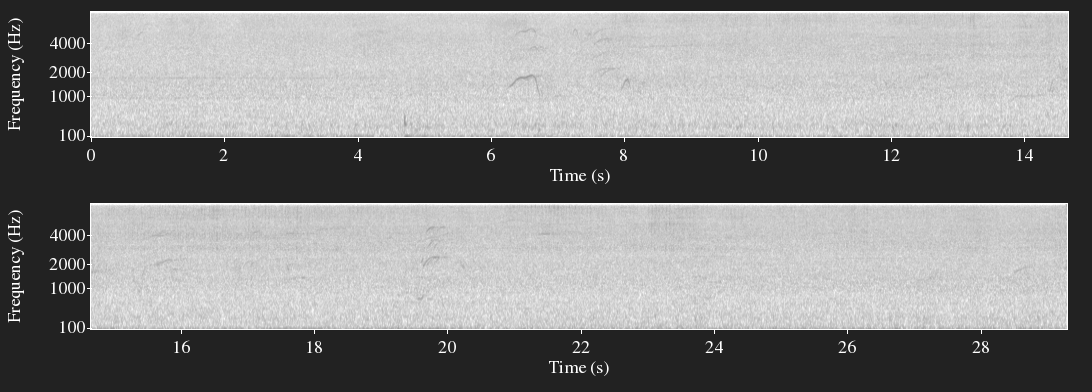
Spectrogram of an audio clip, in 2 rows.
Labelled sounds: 6.2	6.8	killer whale, southern resident, 1.1 to 6.7 kHz
19.5	20.0	killer whale, southern resident, 0.70 to 4.9 kHz

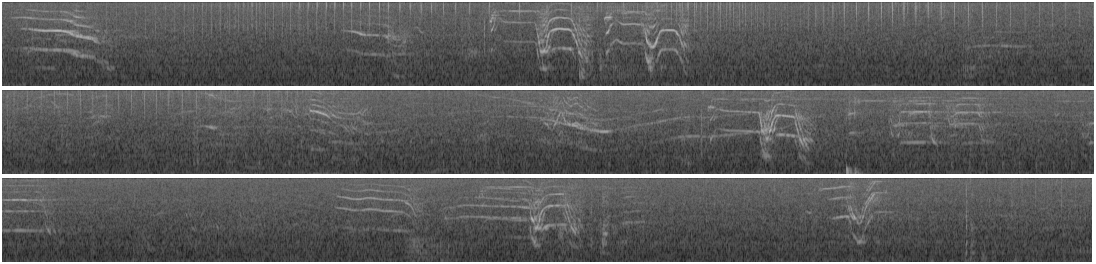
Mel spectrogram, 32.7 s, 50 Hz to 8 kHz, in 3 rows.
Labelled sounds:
0.0	1.2	killer whale, northern resident, G clan, 0.83 to 6.0 kHz
3.4	4.0	killer whale, northern resident, G clan, 1.1 to 3.6 kHz
4.9	5.8	killer whale, northern resident, G clan, 0.99 to 5.9 kHz
6.1	6.9	killer whale, northern resident, G clan, 0.86 to 5.4 kHz
9.7	10.3	killer whale, northern resident, G clan, 1.5 to 2.8 kHz
11.3	12.0	killer whale, northern resident, G clan, 2.8 to 6.9 kHz
14.0	19.1	killer whale, northern resident, G clan, 0.83 to 5.7 kHz
19.5	20.8	killer whale, northern resident, G clan, 1.1 to 7.1 kHz
21.2	22.2	killer whale, northern resident, G clan, 1.1 to 5.3 kHz
22.8	23.3	killer whale, northern resident, G clan, 3.3 to 6.1 kHz
25.2	27.5	killer whale, northern resident, G clan, 1.0 to 6.5 kHz
28.0	28.3	killer whale, northern resident, G clan, 1.5 to 1.7 kHz
30.0	30.5	killer whale, northern resident, G clan, 1.5 to 5.9 kHz

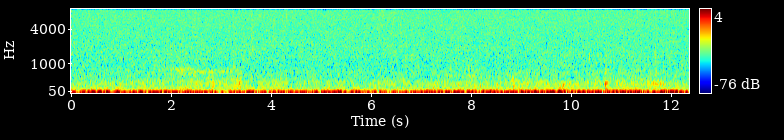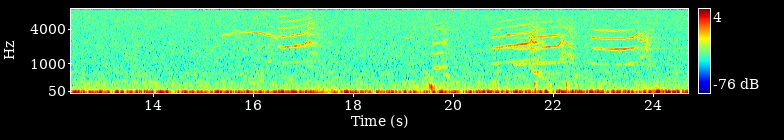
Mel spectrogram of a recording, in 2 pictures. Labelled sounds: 15.3	17.3	killer whale, 1.0 to 6.7 kHz
20.7	24.0	killer whale, 0.21 to 5.9 kHz

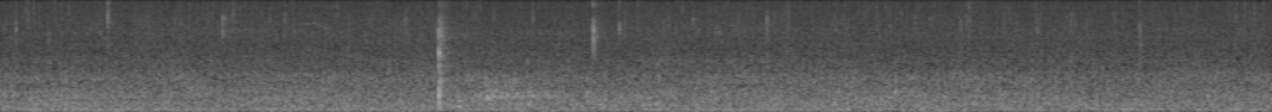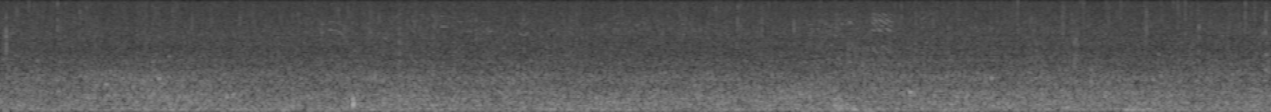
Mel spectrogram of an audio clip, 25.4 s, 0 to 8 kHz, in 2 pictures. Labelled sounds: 3.0	3.3	Pacific white-sided dolphin, 3.6 to 4.2 kHz

